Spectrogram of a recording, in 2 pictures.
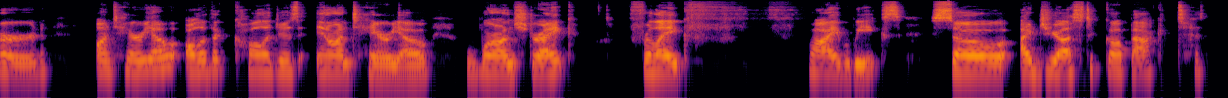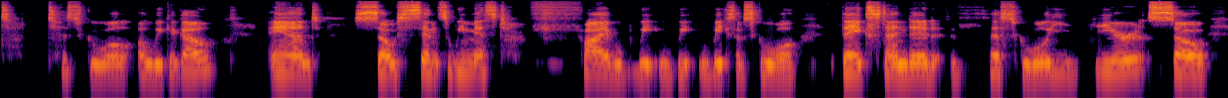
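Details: Lifelong stuttering in an adult woman with past speech therapy, mostly blocks, especially on vowel-initial words and on 't' and 'c'; she has a cold and is tired.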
